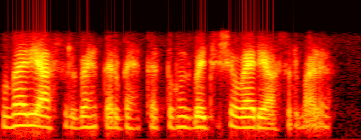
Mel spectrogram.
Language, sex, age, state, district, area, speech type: Kashmiri, female, 18-30, Jammu and Kashmir, Kulgam, rural, conversation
